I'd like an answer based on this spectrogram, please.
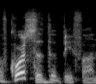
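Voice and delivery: put-on big, thick, heavy, deep Russian accent. Roleplaying as Zuri, answering a training partner, in a thick deep Russian accent. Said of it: "big, thick, deep Russian accent of Zuri".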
